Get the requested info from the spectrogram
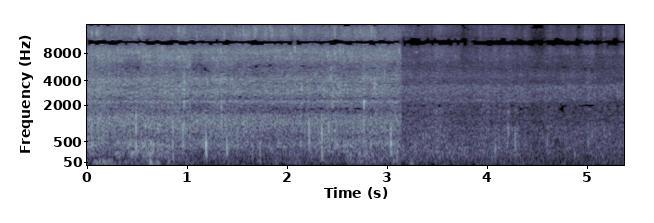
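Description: Cut potatoes sizzling as they fry in a steel wok on a camp stove, an even hiss with small scattered pops. About three seconds in the sizzle cuts off, leaving only a faint hiss.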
